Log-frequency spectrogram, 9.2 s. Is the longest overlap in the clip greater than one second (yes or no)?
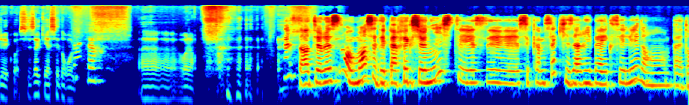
no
